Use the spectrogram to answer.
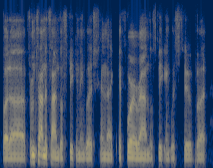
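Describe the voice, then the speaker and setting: A man speaking in a relaxed way in a documentary interview, pausing often with "uh". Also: low voice, dry recording, lo-fi sound. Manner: relaxed, with many "uh" pauses.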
